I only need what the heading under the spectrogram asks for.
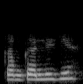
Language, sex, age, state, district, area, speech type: Urdu, female, 30-45, Delhi, East Delhi, urban, conversation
